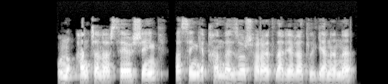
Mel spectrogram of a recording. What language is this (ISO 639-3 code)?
uzb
